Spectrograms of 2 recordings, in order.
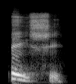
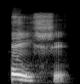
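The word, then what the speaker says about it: peixe: she is the word we use for fish hey she hey she notice that the X sounds like hey she awesome so now you know three foods bulimia hey she and do you remember how to say steak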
